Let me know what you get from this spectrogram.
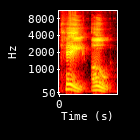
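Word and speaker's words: Kosciusko: okay let's see here okay so this city is spelled k-o-s-c-i-u-s-k-o uh hang on folks one second there we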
